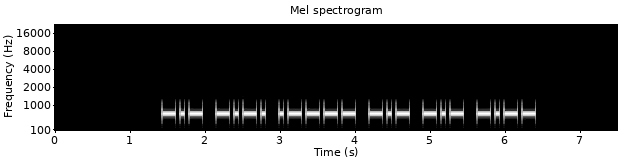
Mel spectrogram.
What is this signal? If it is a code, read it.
Morse code, heard as a keyed tone, about 20 wpm, 700 Hz. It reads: KC1KKY
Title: Speed Racing - USA 2x3 Call Signs 17wpm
